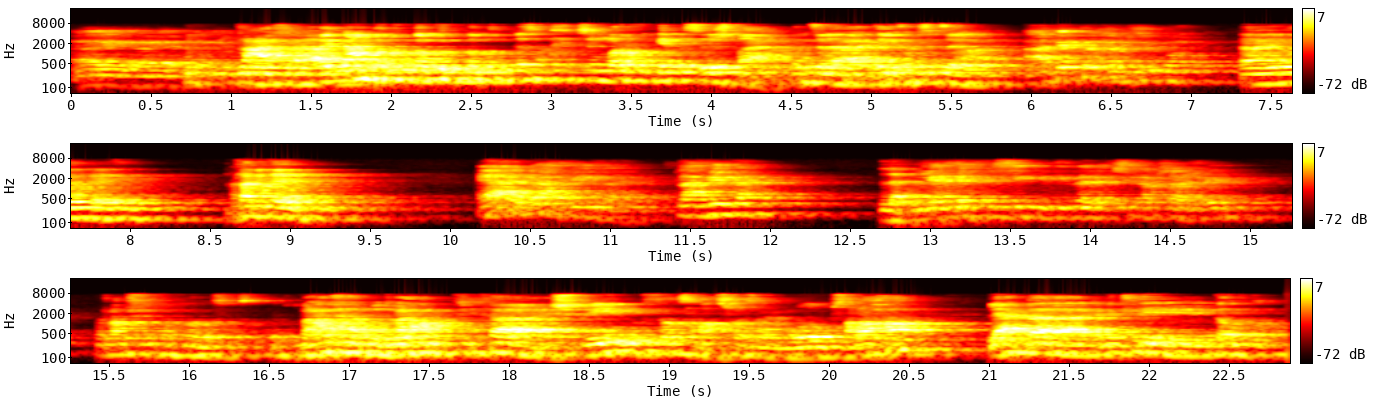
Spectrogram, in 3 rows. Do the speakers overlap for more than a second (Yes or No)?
Yes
